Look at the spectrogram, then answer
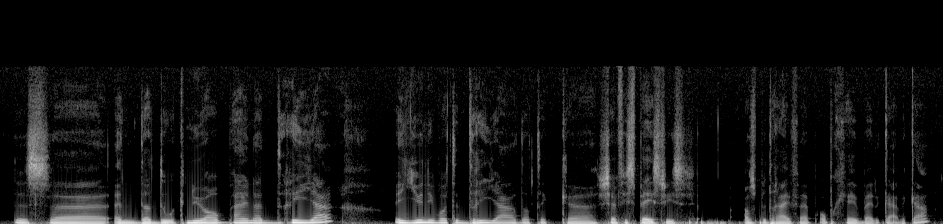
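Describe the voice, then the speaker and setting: A woman's dark, mellow tone, fairly even intonation and fairly slow pace. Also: fairly low pitch for a woman. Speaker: cake baker, business owner. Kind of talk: casual interview.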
